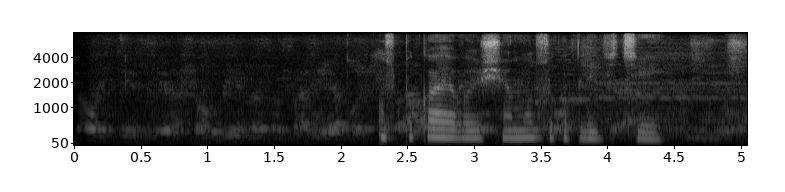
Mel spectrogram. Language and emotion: Russian, neutral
